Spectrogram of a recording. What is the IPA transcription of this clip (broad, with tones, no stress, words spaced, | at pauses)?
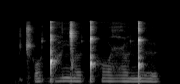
t͡ʃʼɔ˨ɡ͡ǃa˦ ŋ͡ǀœ˨ǃʰɔ˨ ʕœ˨ŋ͡ǃø˨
